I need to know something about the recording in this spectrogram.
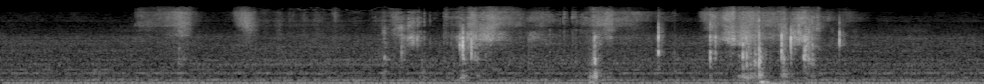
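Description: A pen scratches in short strokes on paper.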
